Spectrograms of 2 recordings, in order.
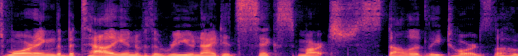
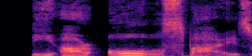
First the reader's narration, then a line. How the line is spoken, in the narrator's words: whispered Syme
